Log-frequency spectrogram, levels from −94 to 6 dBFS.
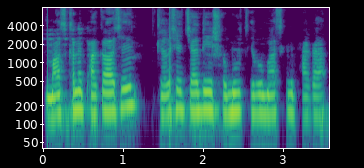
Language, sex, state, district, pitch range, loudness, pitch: Bengali, male, West Bengal, Dakshin Dinajpur, 145-165 Hz, -20 LUFS, 155 Hz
